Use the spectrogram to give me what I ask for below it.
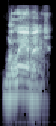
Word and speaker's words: Willamette: We call it Willamette, and it rhymes with damn it, so we say Willamette, damn it.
